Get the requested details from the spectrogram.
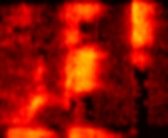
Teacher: so the strongest sound is on the second syllable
